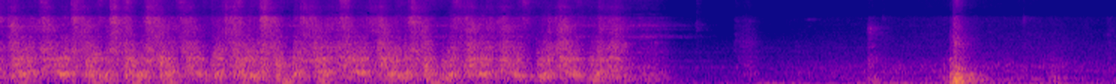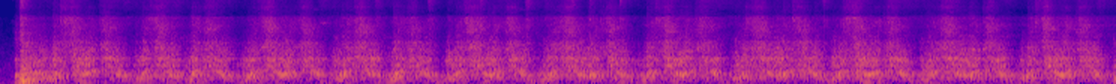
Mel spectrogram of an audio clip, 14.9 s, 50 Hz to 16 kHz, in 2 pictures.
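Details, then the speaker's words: Ford M151A2 MUTT with a 141.5 cu in engine, stored 20 years, plugs reinstalled and gas primed in the carburetor: steady rhythmic cranking, about 2.5 turns per second, with no catch. Cylinder 1 compression is about 90. "Well, she just don't want to start right now."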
